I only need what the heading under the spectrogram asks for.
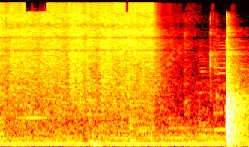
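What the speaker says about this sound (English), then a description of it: "I'm just gonna spray it with a little bit of nonstick spray." A steady, close hiss of nonstick cooking spray from an aerosol can for about a second and a half, then it stops, followed by a brief clunk.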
